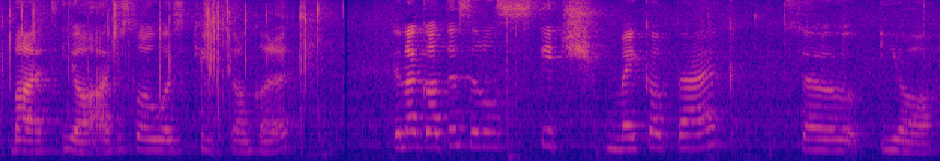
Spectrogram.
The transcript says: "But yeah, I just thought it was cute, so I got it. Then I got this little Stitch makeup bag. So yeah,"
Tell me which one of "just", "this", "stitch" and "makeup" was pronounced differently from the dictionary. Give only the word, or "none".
none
